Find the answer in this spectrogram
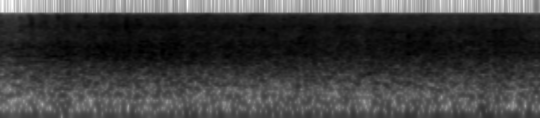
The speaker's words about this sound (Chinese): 鼓掌。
